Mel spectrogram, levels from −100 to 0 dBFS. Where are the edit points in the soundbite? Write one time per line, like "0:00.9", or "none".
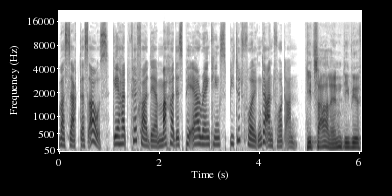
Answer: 0:01.0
